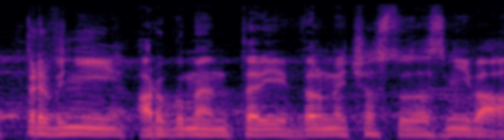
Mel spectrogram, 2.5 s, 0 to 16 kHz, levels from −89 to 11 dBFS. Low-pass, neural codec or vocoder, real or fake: 14.4 kHz; vocoder, 44.1 kHz, 128 mel bands, Pupu-Vocoder; fake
